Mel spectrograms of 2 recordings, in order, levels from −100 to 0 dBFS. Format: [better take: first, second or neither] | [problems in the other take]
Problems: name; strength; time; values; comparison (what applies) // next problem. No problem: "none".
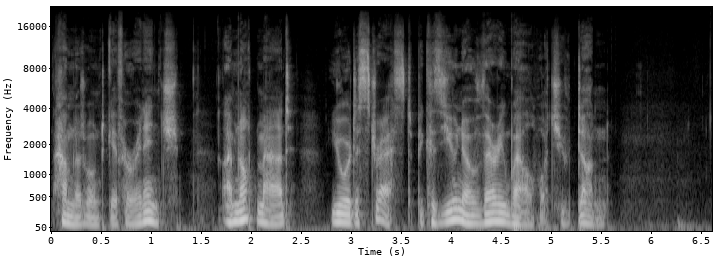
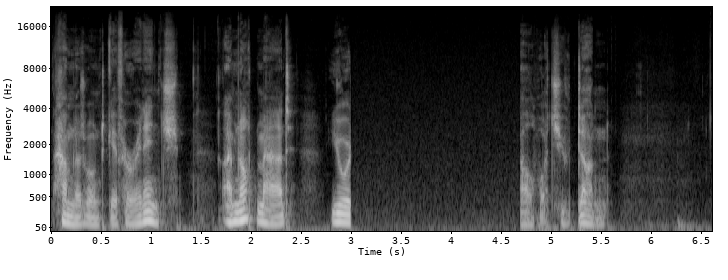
first | audio cutting out; at 3 s for 1.5 s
